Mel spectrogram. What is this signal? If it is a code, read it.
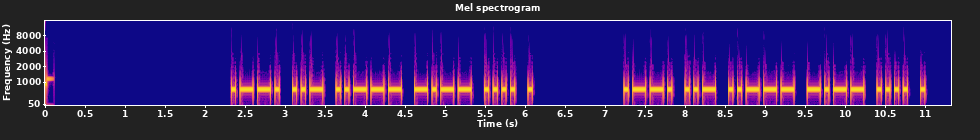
Morse code, heard as a keyed tone, about 22 wpm, 700 Hz. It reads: PU2YHE PU2YHE
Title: DXCC-100 Call Signs - 6 Characters - Repeated 2x - 22wpm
